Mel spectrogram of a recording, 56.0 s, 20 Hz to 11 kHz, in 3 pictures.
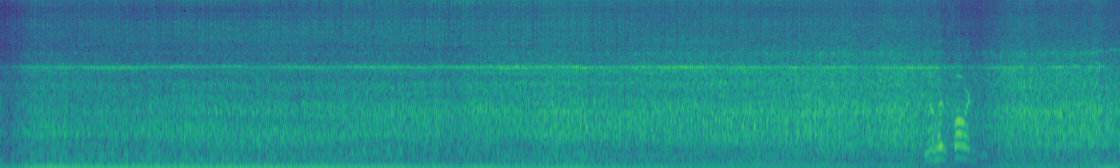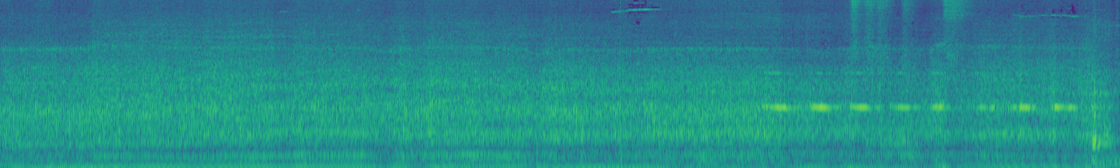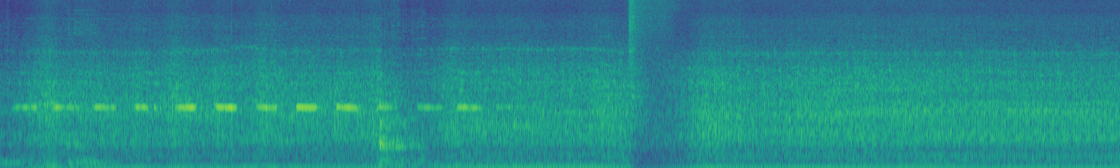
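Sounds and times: garbage truck diesel engine: 0:00.0 - 0:56.0
backup alarm beeping: 0:37.6 - 0:45.6.

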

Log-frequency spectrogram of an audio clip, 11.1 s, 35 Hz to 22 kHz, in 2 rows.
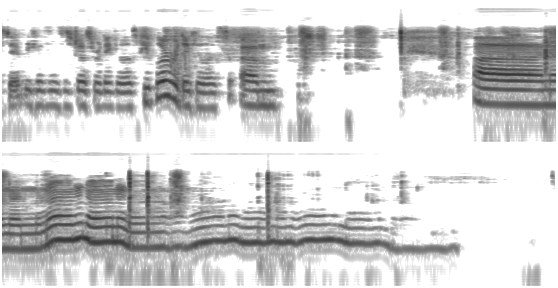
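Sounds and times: woman singing wordless note: 0:04.9 - 0:10.1
sharp clicks: 0:06.8 - 0:07.4, 0:08.0 - 0:08.4.

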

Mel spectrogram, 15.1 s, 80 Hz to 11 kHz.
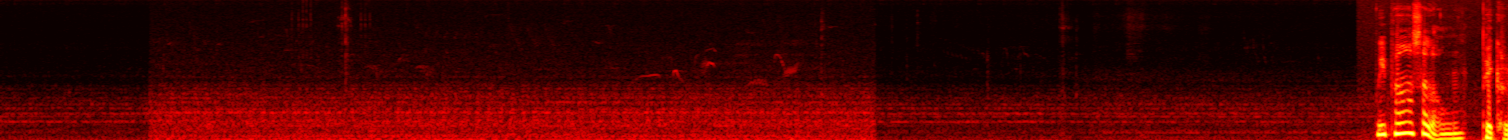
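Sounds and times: diesel engine humming: 0:00.2 - 0:15.0
faint bird chirps: 0:01.5 - 0:13.4.

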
